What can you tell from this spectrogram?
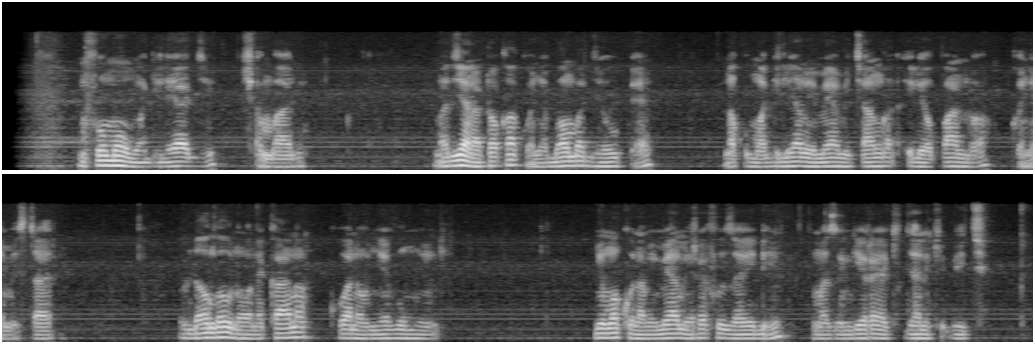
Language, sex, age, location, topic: Swahili, male, 25-35, Nairobi, agriculture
